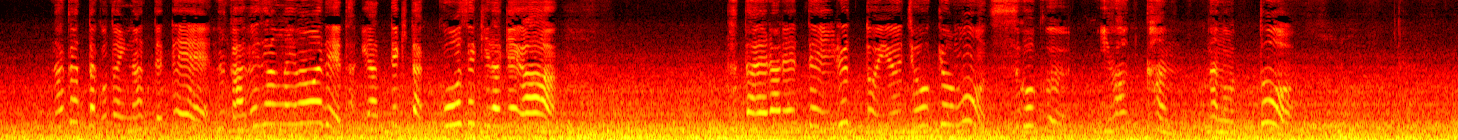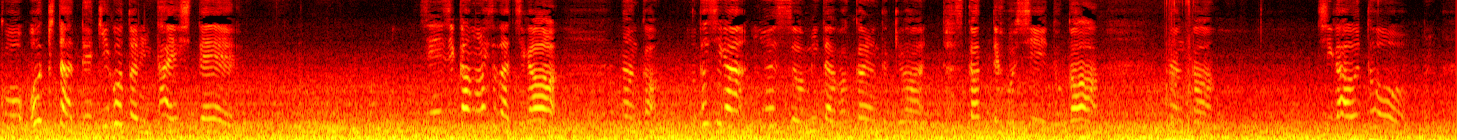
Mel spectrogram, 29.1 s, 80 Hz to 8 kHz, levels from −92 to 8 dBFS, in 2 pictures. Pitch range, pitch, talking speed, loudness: 65-75 Hz, 70 Hz, 230 characters per minute, -18 LUFS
